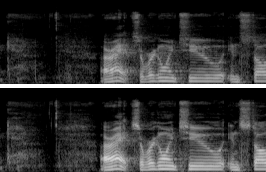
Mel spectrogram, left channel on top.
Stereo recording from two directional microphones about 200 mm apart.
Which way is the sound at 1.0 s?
55° right (ahead or behind).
